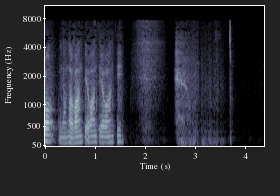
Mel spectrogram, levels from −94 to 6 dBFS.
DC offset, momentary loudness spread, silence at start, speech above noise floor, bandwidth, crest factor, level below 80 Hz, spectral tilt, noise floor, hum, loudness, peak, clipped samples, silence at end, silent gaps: under 0.1%; 20 LU; 0 s; 51 dB; 8 kHz; 22 dB; -70 dBFS; -5 dB/octave; -81 dBFS; none; -32 LUFS; -10 dBFS; under 0.1%; 0.65 s; none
